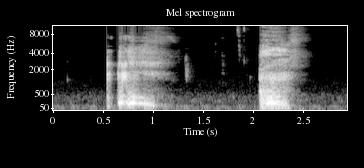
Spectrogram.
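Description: Throat clearing from a man whose throat is dry from panic and smoke: two rough, gravelly bursts, a longer one followed after a quiet pause by a shorter one, with no speech.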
